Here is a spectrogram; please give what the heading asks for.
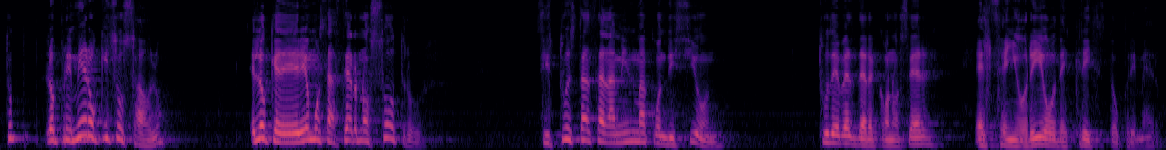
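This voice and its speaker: A man preaching a sermon, moving between loud exhortation and quiet, low drops. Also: sing-song, normal speed, pauses often.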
